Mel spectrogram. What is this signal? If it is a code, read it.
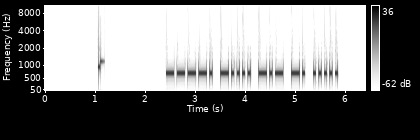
Morse code, heard as a keyed tone, about 23 wpm, 700 Hz. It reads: 96KN5
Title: Code Groups - 5 Letter:Numbers - 22wpm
